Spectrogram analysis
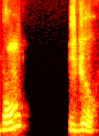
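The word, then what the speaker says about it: bonjour: এই যে একটা ওয়ার্ড বং, ইটস নট বোন, ইটস বং। এখান থেকে বং, ইটস কামস হিয়ার, বং বং। আর পরেরটা হচ্ছে জুখ, বলবো না আমরা, আমরা বলবো জু।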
